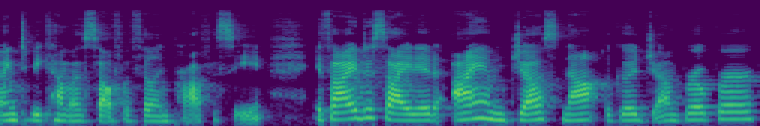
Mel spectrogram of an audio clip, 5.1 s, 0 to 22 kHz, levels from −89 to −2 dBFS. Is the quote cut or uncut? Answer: uncut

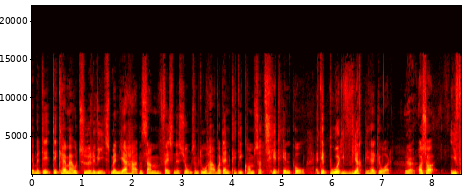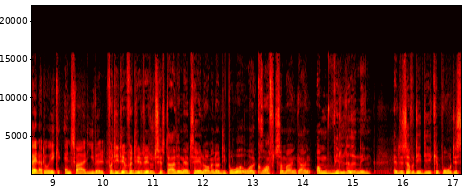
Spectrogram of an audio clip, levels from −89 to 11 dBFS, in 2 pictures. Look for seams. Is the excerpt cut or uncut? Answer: uncut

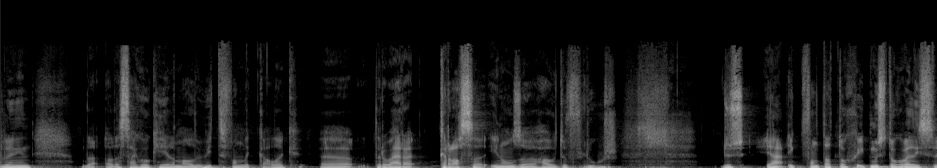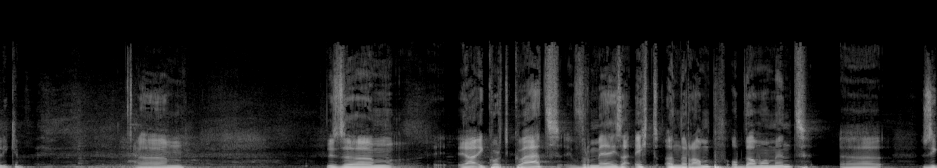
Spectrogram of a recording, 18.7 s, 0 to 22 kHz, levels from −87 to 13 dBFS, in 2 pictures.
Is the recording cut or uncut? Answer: uncut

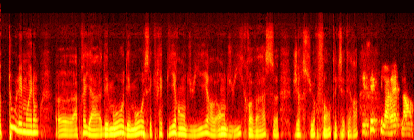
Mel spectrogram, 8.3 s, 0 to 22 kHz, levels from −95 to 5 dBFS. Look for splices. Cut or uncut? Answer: uncut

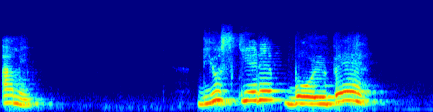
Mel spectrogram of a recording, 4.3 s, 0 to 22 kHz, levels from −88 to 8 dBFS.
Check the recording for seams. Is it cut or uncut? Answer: cut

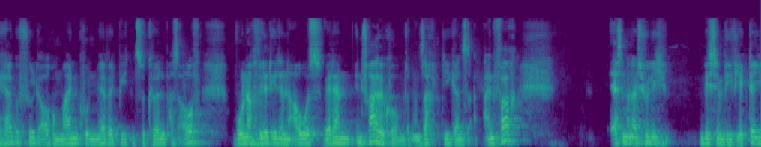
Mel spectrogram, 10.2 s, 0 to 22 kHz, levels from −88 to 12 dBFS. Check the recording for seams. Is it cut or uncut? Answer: cut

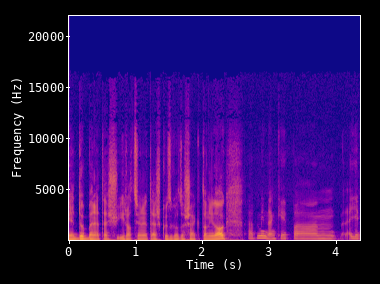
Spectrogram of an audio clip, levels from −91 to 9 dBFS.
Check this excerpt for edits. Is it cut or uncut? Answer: cut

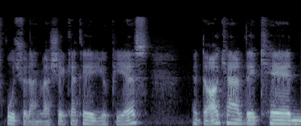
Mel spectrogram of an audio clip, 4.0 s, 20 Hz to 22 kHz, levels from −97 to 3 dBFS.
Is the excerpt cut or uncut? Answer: uncut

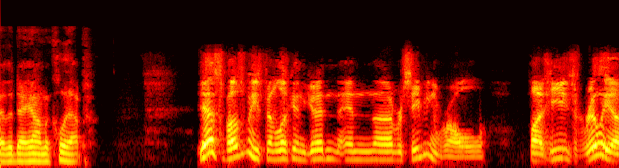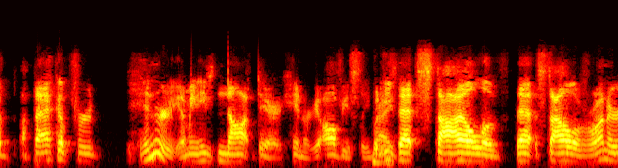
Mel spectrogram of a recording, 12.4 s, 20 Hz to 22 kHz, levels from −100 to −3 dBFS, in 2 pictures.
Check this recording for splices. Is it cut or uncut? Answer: cut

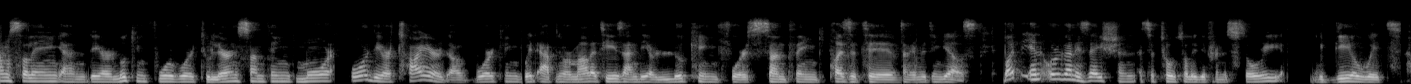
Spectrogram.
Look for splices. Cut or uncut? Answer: cut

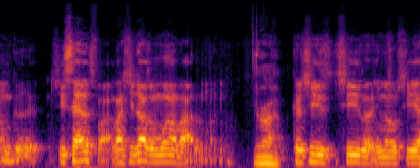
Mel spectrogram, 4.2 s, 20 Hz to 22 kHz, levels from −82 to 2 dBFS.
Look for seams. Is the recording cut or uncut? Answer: uncut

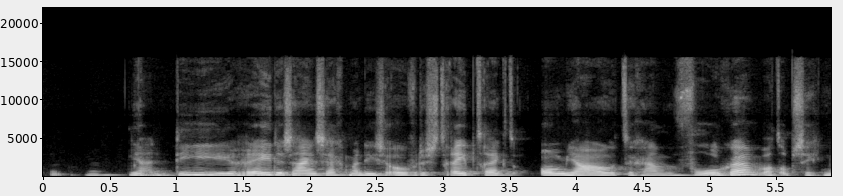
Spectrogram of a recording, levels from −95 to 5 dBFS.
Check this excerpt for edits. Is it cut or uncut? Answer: uncut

